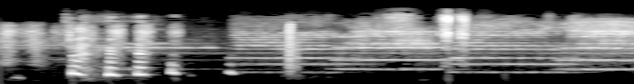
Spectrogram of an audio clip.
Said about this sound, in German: Feuerwehrunterbrechung. Wegen meinem guten Witz. Die müssen alle ausrücken, weil alle vor Lachen umgefallen sind.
